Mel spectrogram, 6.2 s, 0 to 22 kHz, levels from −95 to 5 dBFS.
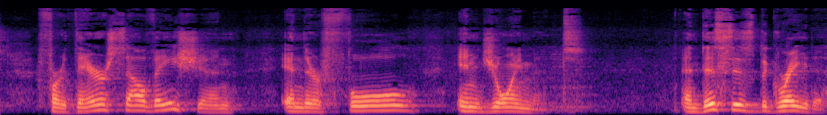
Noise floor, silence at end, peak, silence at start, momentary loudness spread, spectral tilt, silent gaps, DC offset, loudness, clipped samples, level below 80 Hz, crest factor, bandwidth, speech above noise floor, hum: -56 dBFS; 0 s; -2 dBFS; 0.3 s; 16 LU; -5 dB/octave; none; under 0.1%; -20 LUFS; under 0.1%; -74 dBFS; 18 dB; 16.5 kHz; 37 dB; none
